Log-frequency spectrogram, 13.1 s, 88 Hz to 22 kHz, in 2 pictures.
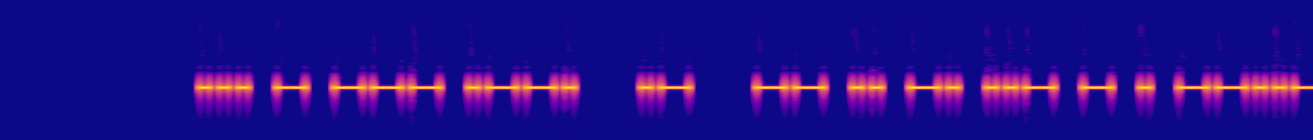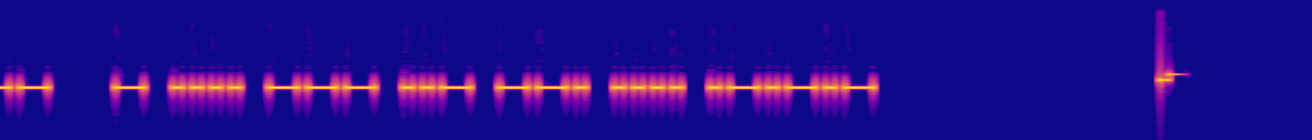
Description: Morse code, heard as a keyed tone, about 25 wpm, 700 Hz. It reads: STOP A MINUTE, THOUGH.
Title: Sentences from Top 1000 Words - Review Part 2 - 25wpm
